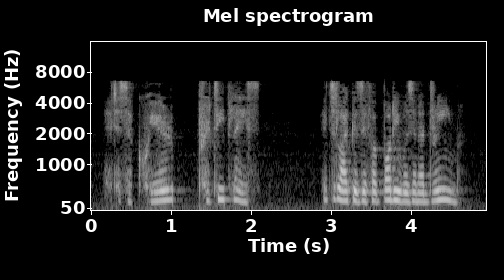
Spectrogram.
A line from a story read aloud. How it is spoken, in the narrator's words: he almost whispered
